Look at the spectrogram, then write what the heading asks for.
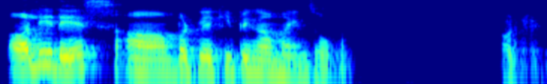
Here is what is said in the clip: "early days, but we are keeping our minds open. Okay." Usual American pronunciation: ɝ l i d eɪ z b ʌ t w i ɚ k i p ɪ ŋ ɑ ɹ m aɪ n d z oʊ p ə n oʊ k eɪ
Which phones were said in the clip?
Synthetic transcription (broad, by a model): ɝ l i d eɪ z b ʌ t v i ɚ k i p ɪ ŋ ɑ m aɪ n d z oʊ ə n oʊ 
